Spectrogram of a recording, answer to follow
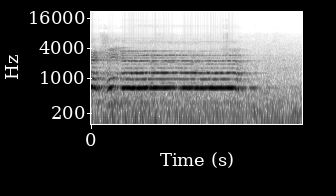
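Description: A man's drawn-out shouted drill command: one loud vowel that slides up at the start, then holds at a steady pitch for about three seconds before stopping.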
